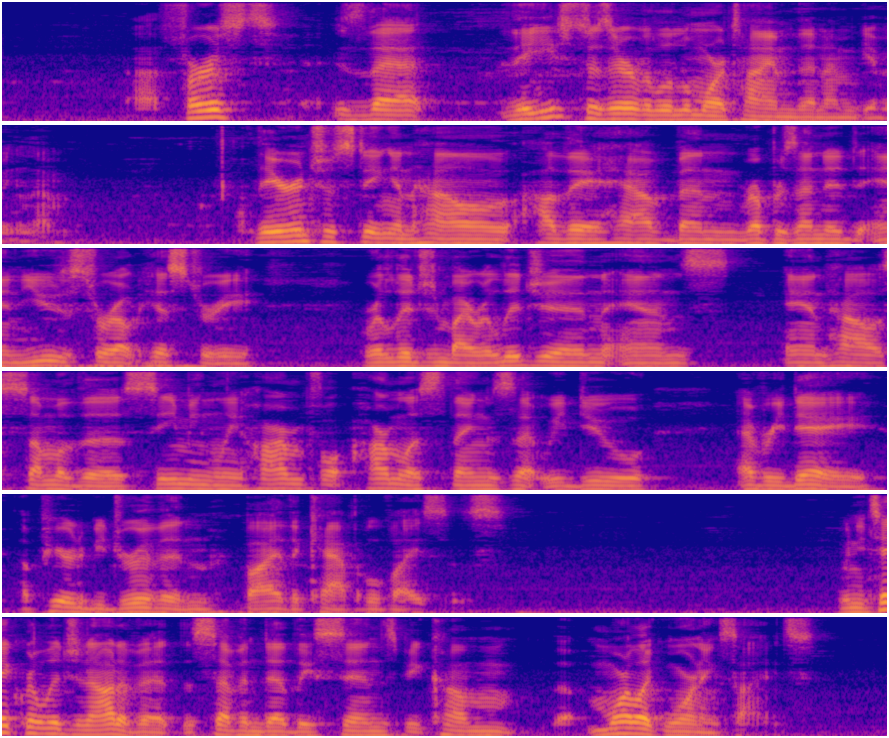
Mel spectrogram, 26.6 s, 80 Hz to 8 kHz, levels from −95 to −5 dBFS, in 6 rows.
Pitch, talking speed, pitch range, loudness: 100 Hz, 160 wpm, 90-110 Hz, -33 LUFS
